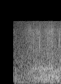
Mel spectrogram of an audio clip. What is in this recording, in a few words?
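"huang4", Mandarin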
